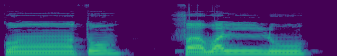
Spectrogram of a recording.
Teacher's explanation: تنوین نون ساکن کے بعد تا ہے، حروف اخفا ہے، آواز ناک میں چھپائیں گے، غنہ کریں گے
